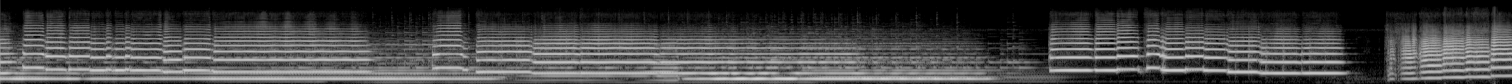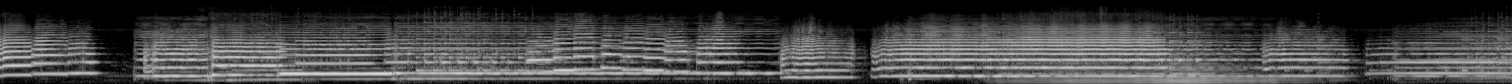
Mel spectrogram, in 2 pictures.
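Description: Trumpet playing a slow melody over a small string ensemble, with cello and violin holding long notes beneath it. The low held notes drop out for a few seconds about ten seconds in, and a rising slide in pitch follows shortly after.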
